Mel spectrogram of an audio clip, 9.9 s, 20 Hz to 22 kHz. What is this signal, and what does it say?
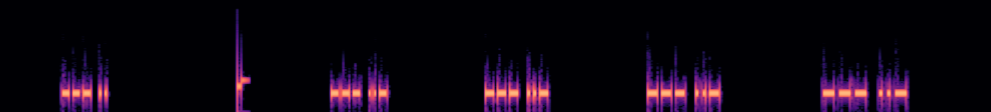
Morse code, heard as a keyed tone, about 38 wpm, 700 Hz. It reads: OI OU OU OU OU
